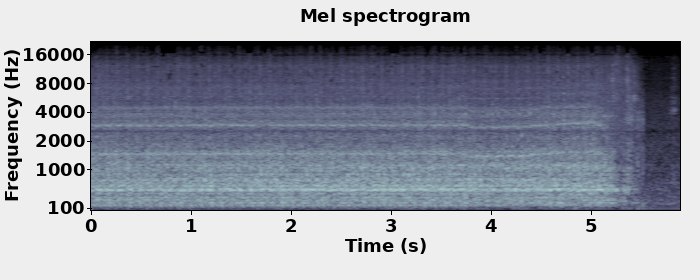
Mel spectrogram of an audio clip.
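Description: A Bernina sewing machine top stitches a summer peak cap in one continuous, loud, even run that stops abruptly near the end.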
